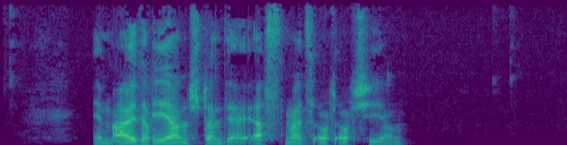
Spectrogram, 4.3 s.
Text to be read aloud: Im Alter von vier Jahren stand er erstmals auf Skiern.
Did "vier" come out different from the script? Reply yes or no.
yes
